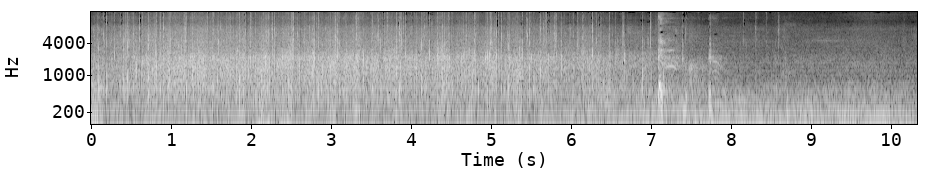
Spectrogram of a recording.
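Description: Audience applauding in a large hall: a full round of clapping that thins and dies away after about eight seconds. A single brief, louder sound stands out about seven seconds in.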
